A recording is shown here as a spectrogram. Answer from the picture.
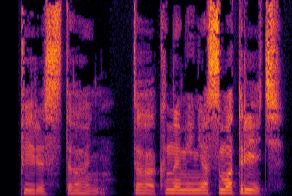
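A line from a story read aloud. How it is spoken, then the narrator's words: Terrifying growl. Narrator (Russian): Прорычал он, его ужасающего тона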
